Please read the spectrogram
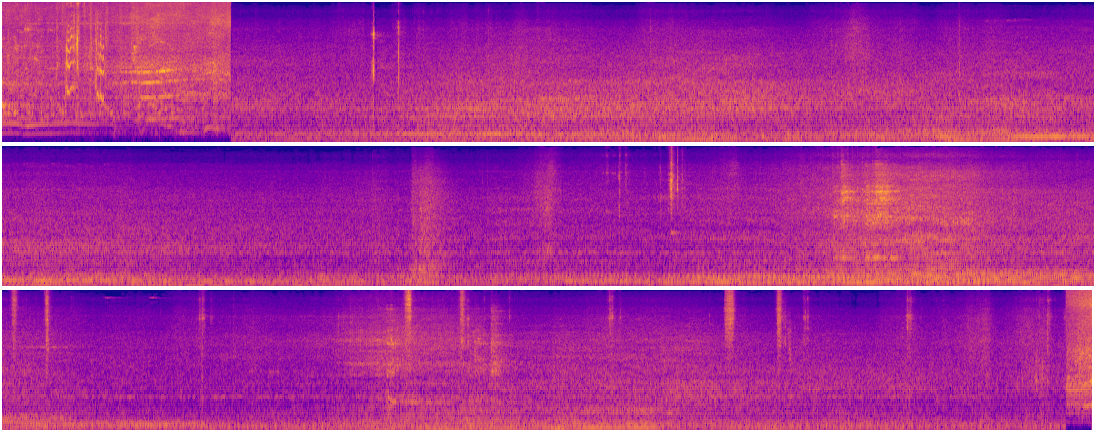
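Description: Low engine hum that swells and eases throughout, with a man's voice briefly at the start and again about twenty seconds in.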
